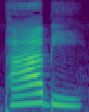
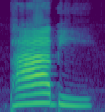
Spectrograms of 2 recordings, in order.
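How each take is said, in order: No difference in how they are said.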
